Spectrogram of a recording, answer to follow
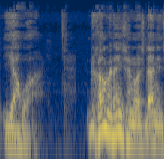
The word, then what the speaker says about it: Yahweh: was combined with the name of the father pronounced yahwa the combination was done in such a way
